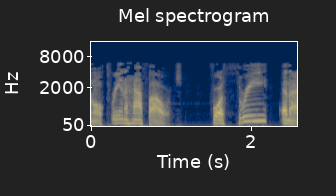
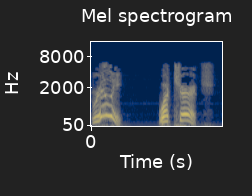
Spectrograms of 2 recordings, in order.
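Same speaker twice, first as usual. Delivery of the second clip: surprised; 8 semitones higher, slower than usual. Retold or imitated. Woman surprised he's a pastor.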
